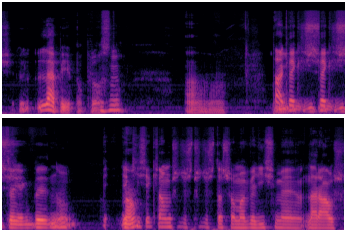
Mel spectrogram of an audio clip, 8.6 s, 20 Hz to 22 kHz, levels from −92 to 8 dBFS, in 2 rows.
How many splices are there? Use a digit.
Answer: 3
